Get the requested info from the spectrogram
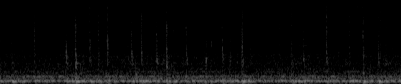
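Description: Typing on a laptop keyboard: quick, irregular clicks of the low-profile keys, over a steady low hum.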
